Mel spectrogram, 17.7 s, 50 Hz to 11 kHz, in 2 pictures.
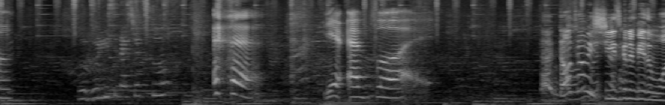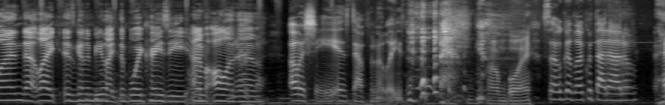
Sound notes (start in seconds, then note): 2.9 laughs; 14.3 laughs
